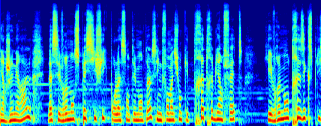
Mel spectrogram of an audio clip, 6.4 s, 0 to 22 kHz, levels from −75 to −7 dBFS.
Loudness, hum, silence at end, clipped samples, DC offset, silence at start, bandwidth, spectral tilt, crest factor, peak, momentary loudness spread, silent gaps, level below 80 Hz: -18 LUFS; none; 0 s; under 0.1%; under 0.1%; 0 s; 19.5 kHz; -4.5 dB/octave; 14 dB; -4 dBFS; 6 LU; none; -48 dBFS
